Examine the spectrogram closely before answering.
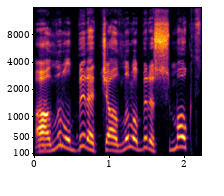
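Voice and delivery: put-on high, lively Yiddish accent.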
